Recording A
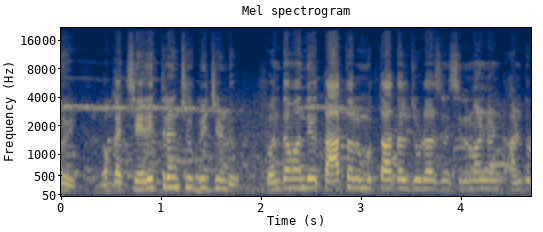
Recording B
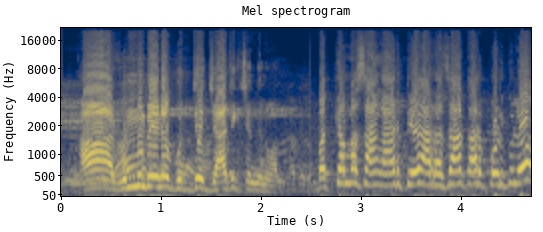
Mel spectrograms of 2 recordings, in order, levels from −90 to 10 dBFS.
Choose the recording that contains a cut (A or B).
B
